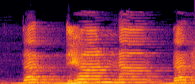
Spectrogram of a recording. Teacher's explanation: So don't use the Mahaprana in the first word. You be careful.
